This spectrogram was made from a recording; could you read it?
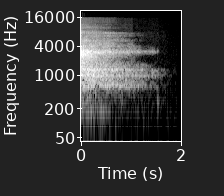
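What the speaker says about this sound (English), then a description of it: "Take a deep Avesa breath." A single deep breath drawn and released as a long, soft, airy sigh, close and quiet, fading out after about a second and a half.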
